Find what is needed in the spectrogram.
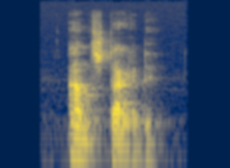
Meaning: inflection of aanstaren: 1. singular dependent-clause past indicative 2. singular dependent-clause past subjunctive
- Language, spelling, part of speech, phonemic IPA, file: Dutch, aanstaarde, verb, /ˈanstardə/, Nl-aanstaarde.ogg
